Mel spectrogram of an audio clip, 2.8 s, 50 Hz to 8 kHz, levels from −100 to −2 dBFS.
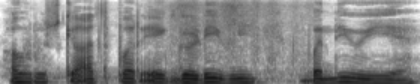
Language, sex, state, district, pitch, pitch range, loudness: Hindi, male, Uttar Pradesh, Saharanpur, 130 Hz, 125-140 Hz, -18 LUFS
